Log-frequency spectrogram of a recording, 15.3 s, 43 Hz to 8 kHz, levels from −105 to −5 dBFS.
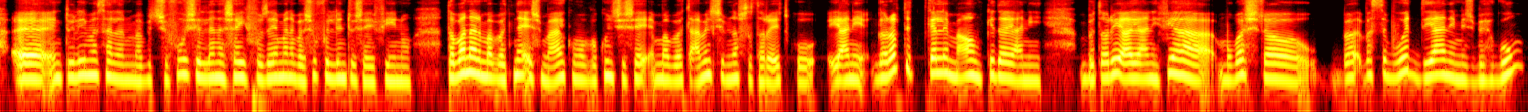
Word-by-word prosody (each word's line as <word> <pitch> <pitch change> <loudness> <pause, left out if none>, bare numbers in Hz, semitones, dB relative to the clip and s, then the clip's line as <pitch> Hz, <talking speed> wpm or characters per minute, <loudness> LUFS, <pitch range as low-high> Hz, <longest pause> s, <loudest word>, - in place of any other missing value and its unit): آآ 205 -1 +7
أنتم 215 +1 -4
ليه 235 +2 -1
مثلًا 230 -4 -1
ما 195 -1 -6
بتشوفوش 205 +6 -2
اللي 215 0 -2
أنا 215 0 0
شايفُه 215 -1 0
زي 210 +2 -1
ما 220 - -1
أنا 215 - -3
باشوف 200 +4 -3
اللي 210 0 -2
أنتم 205 -1 -4
شايفينُه، 180 0 -5 0.4
طَب 215 +1 +1
أنا 270 +1 +8
لمّا 220 -3 +2
باتناقش 205 +1 0
معاكم 200 +4 -2
ما 195 - -5
باكونش 200 +3 -3
شاي 200 +1 0
ما 200 -1 -4
باتعاملش 220 +5 -2
بنفس 205 -1 -4
طريقتكم، 175 -1 -4
يعني 190 0 0
جرّبت 265 - +2
تتكلِّم 265 0 +1
معاهم 235 0 +1
كده، 240 -2 0
يعني 190 -2 -2 0.4
بطريقة 215 +3 +3
يعني 205 -1 +1
فيها 240 -3 +3
مباشرة 205 -2 +1
و - - -13
ب 205 +1 -12 0.2
بس 240 +1 +2
بوِدّ 230 -1 -3
يعني 235 -1 +2
مش 195 -2 -6
بهجوم؟ 195 - -4
210 Hz, 175 wpm, -23 LUFS, 195-230 Hz, 0.4 s, أنا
